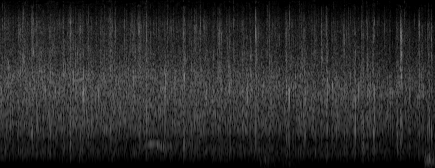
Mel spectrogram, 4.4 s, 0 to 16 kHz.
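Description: An audience at the Microsoft Ignite 2015 tech conference gives steady, moderately quiet applause, with many hands clapping in a continuous patter from start to finish.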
